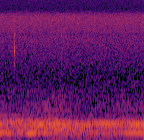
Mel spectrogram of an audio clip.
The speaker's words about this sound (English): Sorry about that. There's a motorcycle, obnoxiously.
